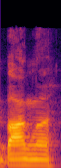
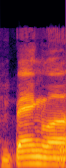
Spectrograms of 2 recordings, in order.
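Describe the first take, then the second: First: The word is said with native Bengali vowels. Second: The word is said with anglicized vowels. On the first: This is how the word is actually said. The speaker calls it right. "but it's really Bangla" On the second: This is how most people say it. The speaker calls it wrong. "Everyone says uh Bangla"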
